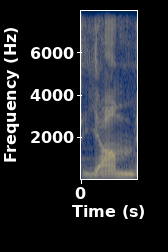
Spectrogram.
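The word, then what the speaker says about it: यं: Yum is the exercise yum is the one syllable Sanskrit Mantra that goes with the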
